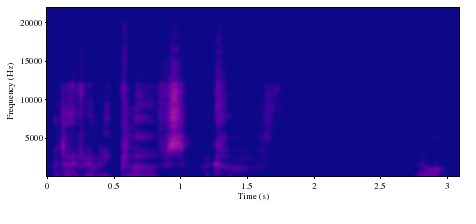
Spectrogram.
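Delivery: ordinary talk, nothing marked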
